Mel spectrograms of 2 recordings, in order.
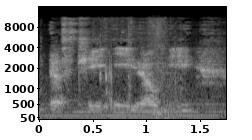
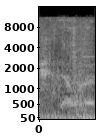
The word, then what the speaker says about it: stele: But then, in the late 90s, thanks be to God, they found a stele, a monument inscription, S-T-E-L-E, pronounced different ways. Some people say Stella, some people say stele, anyway.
